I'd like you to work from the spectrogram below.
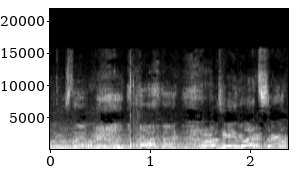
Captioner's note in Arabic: أمي تضحك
